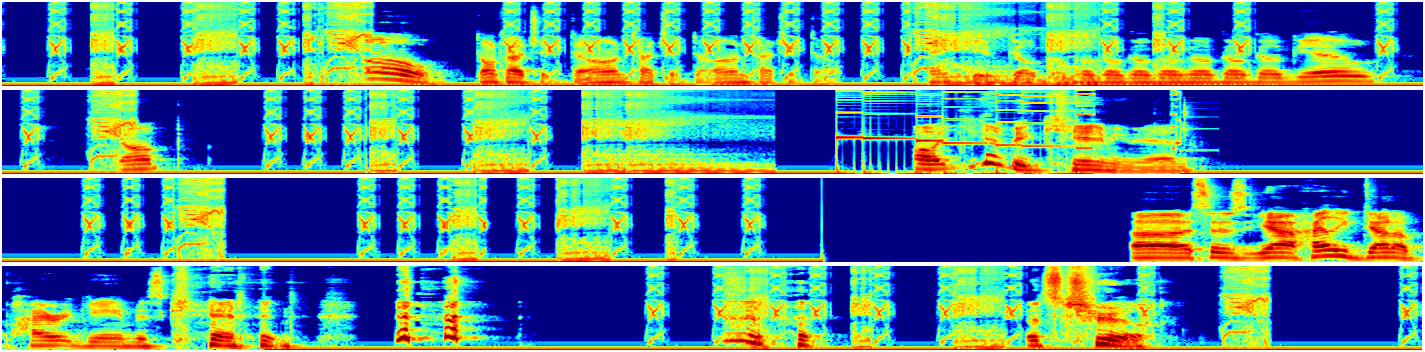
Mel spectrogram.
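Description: Electronic game music plays with quick beeps.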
